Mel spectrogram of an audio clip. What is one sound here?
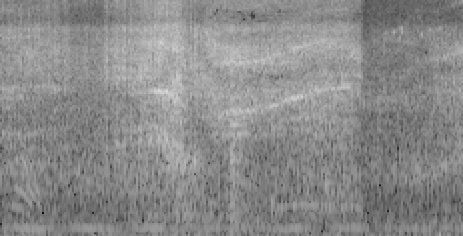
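A toy car's electric motor whines, rising and falling in pitch as it speeds past.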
